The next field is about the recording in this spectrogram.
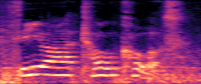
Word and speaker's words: theotokos: This concept was that Mary is the God bearer, and that, you know, that Greek word is theotokos, four syllables. – It's spelled. – Yeah, it's like Theo, which is God. T H E O T O K O S.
